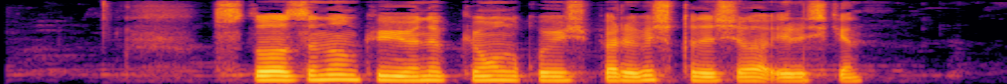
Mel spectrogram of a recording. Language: Uyghur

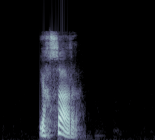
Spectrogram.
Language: Kabyle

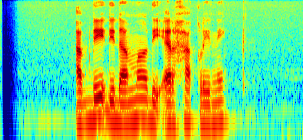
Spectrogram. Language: Sundanese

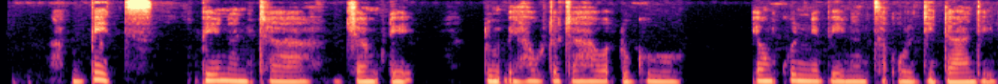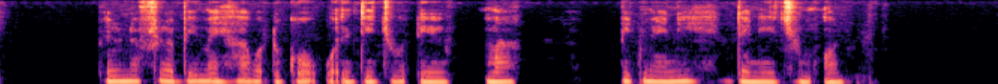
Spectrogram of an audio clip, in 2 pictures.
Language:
Fula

